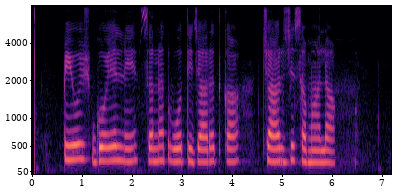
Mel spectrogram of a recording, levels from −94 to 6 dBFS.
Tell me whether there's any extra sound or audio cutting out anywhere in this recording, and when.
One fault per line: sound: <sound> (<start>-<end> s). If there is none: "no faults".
no faults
